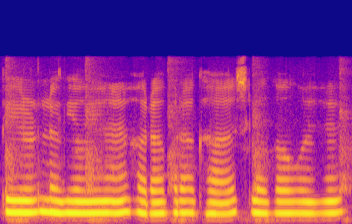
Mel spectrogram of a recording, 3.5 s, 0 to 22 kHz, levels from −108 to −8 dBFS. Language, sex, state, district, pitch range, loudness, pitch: Hindi, female, Chandigarh, Chandigarh, 200-210 Hz, -13 LUFS, 205 Hz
